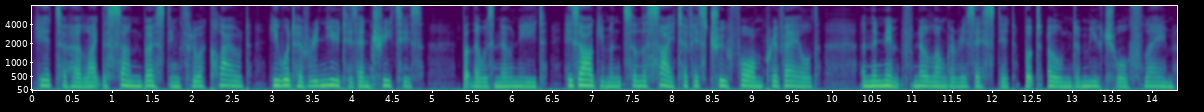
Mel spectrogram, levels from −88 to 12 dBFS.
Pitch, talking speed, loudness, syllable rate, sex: 170 Hz, 180 wpm, -20 LUFS, 4.8 syllables/s, female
